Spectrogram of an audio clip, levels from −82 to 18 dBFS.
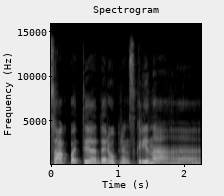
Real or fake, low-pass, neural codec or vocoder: fake; 14.4 kHz; vocoder, 44.1 kHz, 128 mel bands every 256 samples, BigVGAN v2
